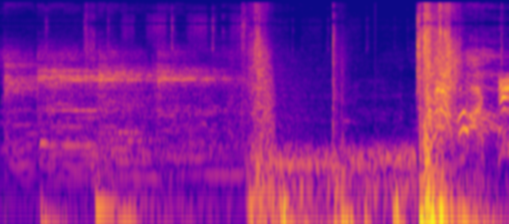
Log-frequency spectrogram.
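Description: Gunshots in the video game Red Dead Redemption: sharp loud cracks, one around the middle and a bigger blast near the end, over a low rumble and background music.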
